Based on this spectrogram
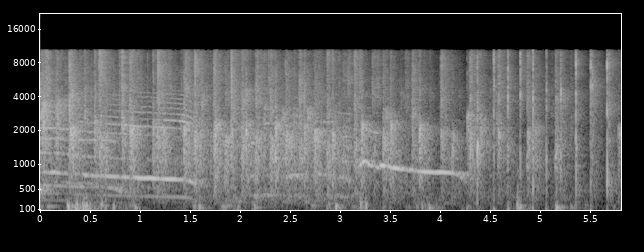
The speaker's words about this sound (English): Put your hands together. It's Sam Carroll, yay!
